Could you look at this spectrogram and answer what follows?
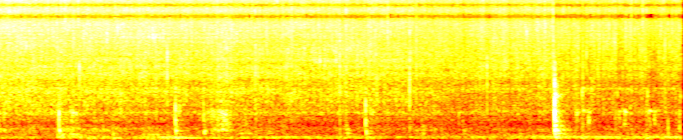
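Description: Mutton spleen pieces frying in a pan for a curry, a steady loud sizzle throughout with occasional light pops and crackles, no voices.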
